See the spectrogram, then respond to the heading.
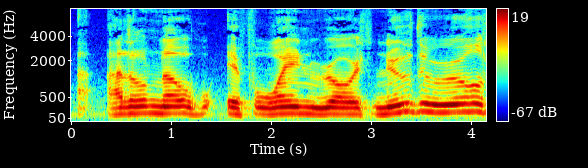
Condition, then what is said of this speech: Stroke. My voice, I noticed right now, it's a little little stressed tonight.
